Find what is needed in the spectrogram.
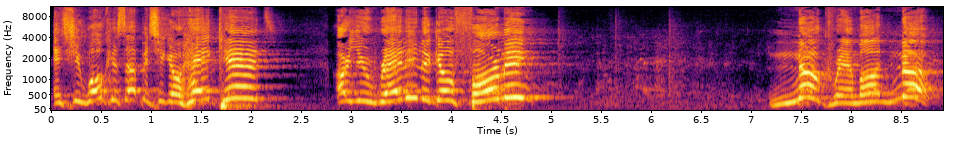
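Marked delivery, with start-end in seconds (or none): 1.3-4.8 high, loud, imitated grandma rousing the kids; chipper wake-up call. Grandma rousing grandkids at dawn to farm, chipper wake-up call. 7.2-8.8 mock protest. Grandkids woken at dawn refusing grandma, mock protest.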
